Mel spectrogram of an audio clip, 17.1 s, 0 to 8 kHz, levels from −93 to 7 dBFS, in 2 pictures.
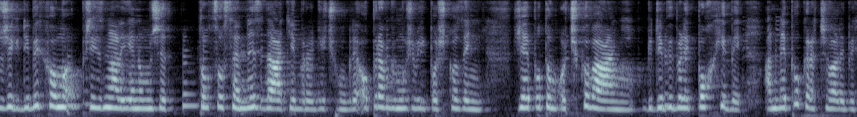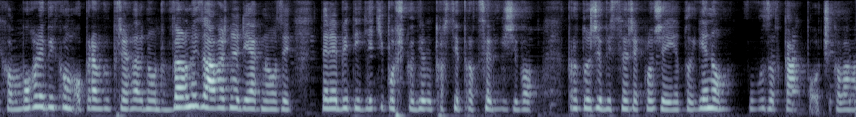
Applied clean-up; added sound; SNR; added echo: neural mask model DeepFilterNet 3.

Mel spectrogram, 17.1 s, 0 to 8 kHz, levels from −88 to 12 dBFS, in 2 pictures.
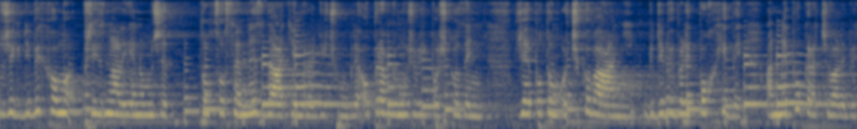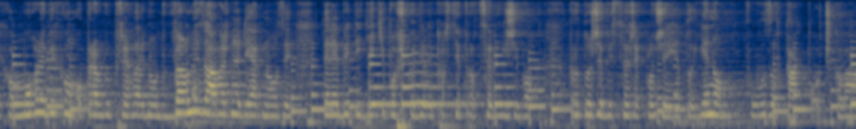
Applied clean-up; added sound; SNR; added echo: none; Electric guitar; 6 dB; reverberation time 0.3 s.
